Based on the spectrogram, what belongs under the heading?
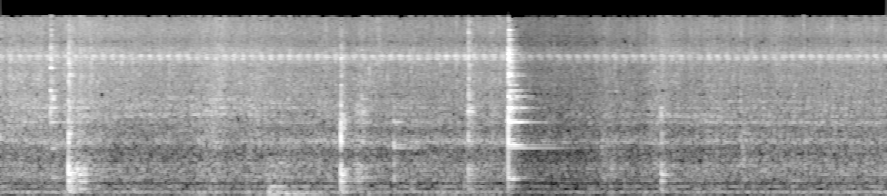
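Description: Potato and taro pieces sizzling as they fry in oil and masala in a metal pot, stirred with a metal slotted spatula that knocks against the pot several times. The loudest knock, about five seconds in, rings briefly.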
